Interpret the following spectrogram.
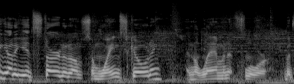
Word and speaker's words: wainscoting: Even though it's spelled scotting, apparently it's scoting.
